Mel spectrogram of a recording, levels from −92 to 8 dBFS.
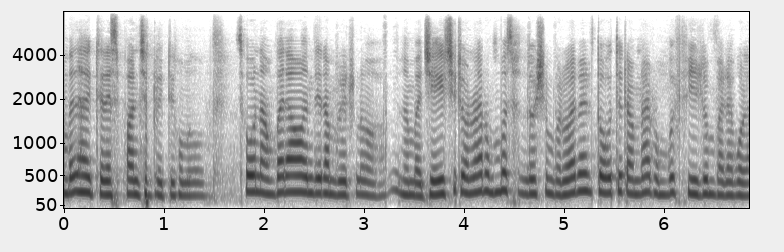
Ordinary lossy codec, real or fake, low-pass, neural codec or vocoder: none; fake; none; codec, 16 kHz, 0.8 kbps, ZipCodec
